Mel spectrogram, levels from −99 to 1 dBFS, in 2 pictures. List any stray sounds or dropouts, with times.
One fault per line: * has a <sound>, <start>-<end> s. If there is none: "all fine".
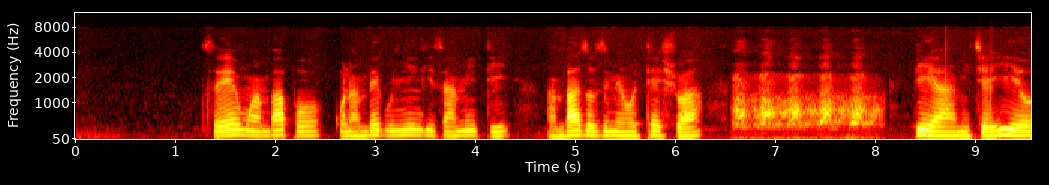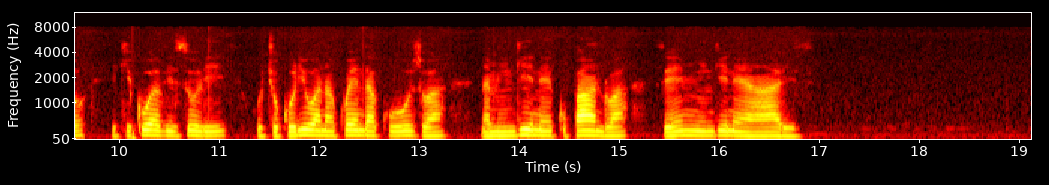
* has a bark, 6.6-8.1 s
